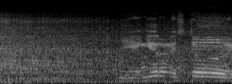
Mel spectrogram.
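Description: Steady street traffic noise. A faint voice comes in about halfway through.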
